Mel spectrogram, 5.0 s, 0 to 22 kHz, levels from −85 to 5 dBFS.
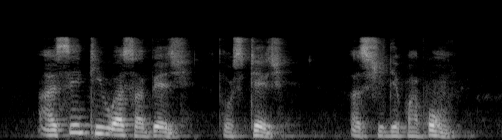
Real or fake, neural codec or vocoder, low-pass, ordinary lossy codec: fake; codec, 16 kHz, 2 kbps, X-Codec, WavLM features, trained on Multilingual LibriSpeech; 7.2 kHz; none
